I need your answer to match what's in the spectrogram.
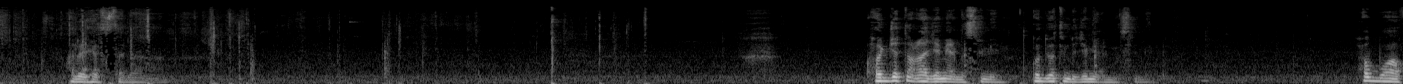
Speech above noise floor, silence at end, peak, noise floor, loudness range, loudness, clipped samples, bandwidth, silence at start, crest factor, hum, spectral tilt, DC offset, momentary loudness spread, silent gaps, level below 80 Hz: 27 dB; 0 s; -8 dBFS; -51 dBFS; 21 LU; -26 LUFS; under 0.1%; 15.5 kHz; 0 s; 22 dB; none; -6.5 dB/octave; under 0.1%; 27 LU; none; -52 dBFS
